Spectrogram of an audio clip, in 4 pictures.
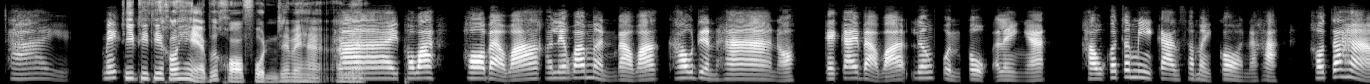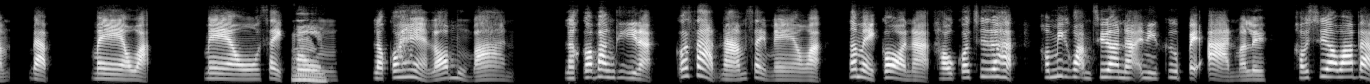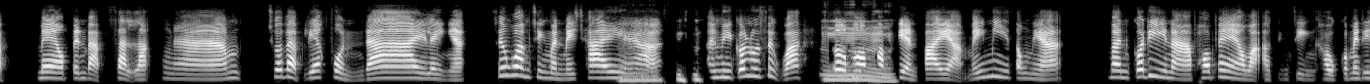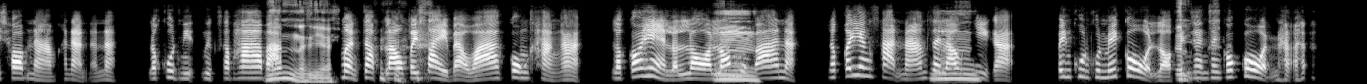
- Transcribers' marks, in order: chuckle; chuckle; laughing while speaking: "นะ"
- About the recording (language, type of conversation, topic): Thai, podcast, ประเพณีไทยมักผูกโยงกับฤดูกาลใดบ้าง?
